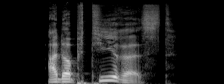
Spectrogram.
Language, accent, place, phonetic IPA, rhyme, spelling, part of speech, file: German, Germany, Berlin, [adɔpˈtiːʁəst], -iːʁəst, adoptierest, verb, De-adoptierest.ogg
- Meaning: second-person singular subjunctive I of adoptieren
